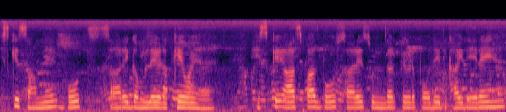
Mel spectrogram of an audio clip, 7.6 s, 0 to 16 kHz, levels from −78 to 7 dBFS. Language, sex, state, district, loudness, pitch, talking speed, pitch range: Hindi, male, Chandigarh, Chandigarh, -16 LUFS, 175 Hz, 160 wpm, 165-180 Hz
